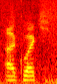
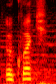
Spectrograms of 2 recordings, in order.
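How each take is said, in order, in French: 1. Le nom commence par une voyelle 'ah'. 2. Le nom commence par une voyelle 'uh'. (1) "Tout le monde disait A Quack" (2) "ça se dit E Quack"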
